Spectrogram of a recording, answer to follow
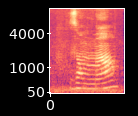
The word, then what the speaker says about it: Sommer: Ini Sommer sama aja. Sommer, R-nya tuh kayak nggak dibaca gitu.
